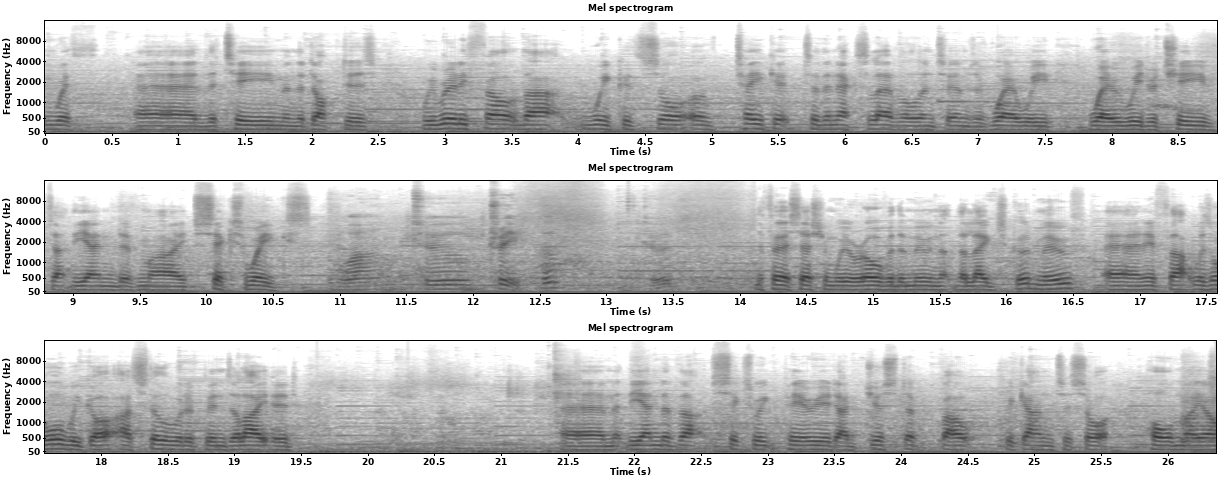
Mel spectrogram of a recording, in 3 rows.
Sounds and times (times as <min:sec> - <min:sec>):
Speech: 0:00.0 - 0:12.7
Music: 0:00.0 - 0:26.3.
